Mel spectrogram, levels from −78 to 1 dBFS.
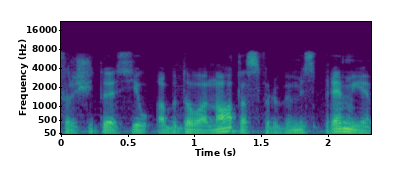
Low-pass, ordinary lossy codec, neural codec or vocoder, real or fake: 7.2 kHz; Opus, 32 kbps; none; real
